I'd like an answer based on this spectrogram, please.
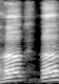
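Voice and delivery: loud, high, puzzled huh. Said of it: "some people go".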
